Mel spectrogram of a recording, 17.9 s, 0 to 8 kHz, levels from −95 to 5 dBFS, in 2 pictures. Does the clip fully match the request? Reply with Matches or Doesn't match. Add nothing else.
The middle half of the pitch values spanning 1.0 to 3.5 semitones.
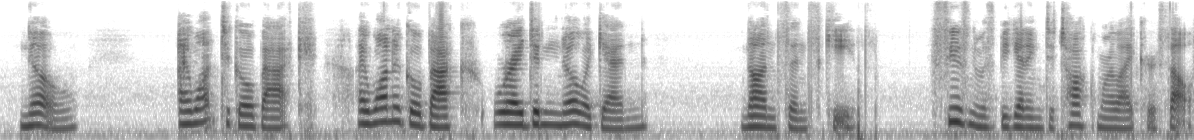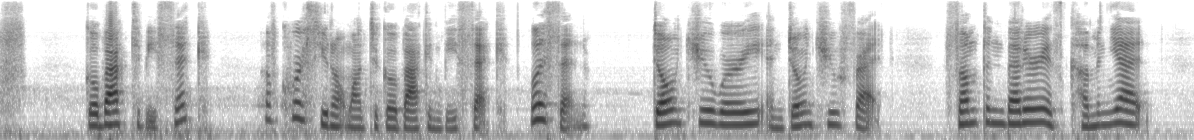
Doesn't match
